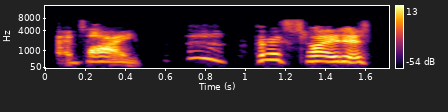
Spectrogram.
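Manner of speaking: high-pitched, giddy reassurance; excited. Retold or imitated. Mother reassuring her three-year-old after screaming, excited and high. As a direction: squeal it through a laugh. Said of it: "I screamed a little bit".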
